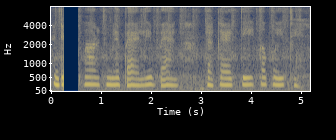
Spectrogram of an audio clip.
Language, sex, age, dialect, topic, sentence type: Hindi, female, 25-30, Marwari Dhudhari, banking, statement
